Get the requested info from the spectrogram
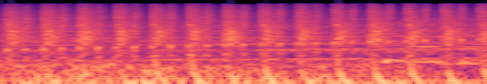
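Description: A rapid, even run of sharp percussive hits, about ten a second, in an electronic dance track, over a low bass line and sustained synth tones.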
